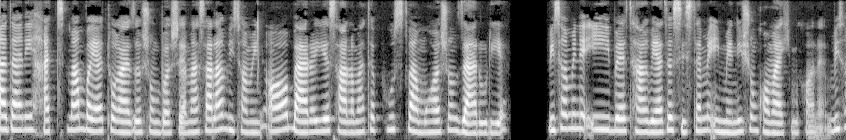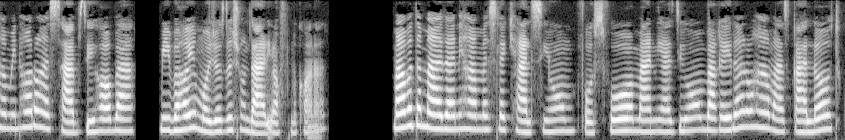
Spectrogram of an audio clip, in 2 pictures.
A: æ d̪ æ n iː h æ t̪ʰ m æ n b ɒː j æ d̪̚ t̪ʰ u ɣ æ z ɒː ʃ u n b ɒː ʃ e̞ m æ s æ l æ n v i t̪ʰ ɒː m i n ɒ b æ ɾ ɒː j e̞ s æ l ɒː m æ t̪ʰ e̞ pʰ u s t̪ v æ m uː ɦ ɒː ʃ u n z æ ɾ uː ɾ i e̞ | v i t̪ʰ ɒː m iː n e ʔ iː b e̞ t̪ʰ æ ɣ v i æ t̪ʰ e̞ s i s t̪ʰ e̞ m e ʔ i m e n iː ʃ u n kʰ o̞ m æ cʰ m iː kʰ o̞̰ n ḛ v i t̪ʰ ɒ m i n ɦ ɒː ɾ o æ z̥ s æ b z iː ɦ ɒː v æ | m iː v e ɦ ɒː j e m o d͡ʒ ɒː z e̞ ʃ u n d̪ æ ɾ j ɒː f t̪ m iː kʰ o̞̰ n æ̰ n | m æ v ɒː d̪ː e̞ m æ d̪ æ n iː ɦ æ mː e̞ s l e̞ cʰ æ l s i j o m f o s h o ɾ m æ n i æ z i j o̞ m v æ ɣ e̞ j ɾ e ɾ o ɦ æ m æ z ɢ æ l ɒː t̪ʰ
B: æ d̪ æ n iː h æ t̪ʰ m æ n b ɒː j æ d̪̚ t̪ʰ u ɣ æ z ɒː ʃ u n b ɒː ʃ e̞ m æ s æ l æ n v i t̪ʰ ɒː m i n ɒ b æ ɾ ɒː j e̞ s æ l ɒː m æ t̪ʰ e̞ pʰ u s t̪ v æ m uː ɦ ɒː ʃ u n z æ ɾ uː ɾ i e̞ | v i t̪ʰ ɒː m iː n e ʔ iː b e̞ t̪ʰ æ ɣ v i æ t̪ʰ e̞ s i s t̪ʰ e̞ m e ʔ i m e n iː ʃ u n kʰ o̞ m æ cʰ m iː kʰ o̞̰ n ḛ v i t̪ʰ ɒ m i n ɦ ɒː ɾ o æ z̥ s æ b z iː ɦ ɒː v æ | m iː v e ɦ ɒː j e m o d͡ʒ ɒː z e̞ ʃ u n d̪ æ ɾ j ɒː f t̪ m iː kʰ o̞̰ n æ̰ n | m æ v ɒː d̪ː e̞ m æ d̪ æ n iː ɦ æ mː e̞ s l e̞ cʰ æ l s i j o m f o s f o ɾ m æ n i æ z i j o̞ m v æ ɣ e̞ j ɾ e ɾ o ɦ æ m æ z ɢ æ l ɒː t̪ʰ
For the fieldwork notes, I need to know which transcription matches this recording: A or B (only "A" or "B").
B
